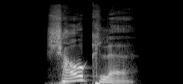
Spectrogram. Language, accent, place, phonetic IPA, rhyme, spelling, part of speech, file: German, Germany, Berlin, [ˈʃaʊ̯klə], -aʊ̯klə, schaukle, verb, De-schaukle.ogg
- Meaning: inflection of schaukeln: 1. first-person singular present 2. singular imperative 3. first/third-person singular subjunctive I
